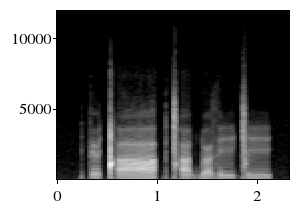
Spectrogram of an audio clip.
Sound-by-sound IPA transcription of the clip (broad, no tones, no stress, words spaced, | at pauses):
tɪːǃʰaː | ǀʰaːdɡ͡bœːziː ǀi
